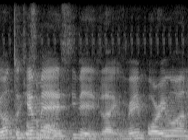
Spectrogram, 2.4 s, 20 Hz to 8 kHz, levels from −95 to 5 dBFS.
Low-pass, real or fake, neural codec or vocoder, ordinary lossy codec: none; real; none; none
